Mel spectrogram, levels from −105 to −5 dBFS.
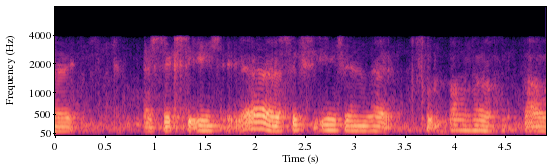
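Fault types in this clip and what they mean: G.729 codec: Across the whole clip the speech sounds band-limited, slightly rough and synthetic, with nothing above 4 kHz and a plainly audible coded texture. This is the G.729 codec, which fits its 8 kbit/s mode. It does not send the waveform. It rebuilds each 10 ms frame from a vocal tract filter, a pitch predictor and a few pulses, which is why the result sounds artificial.
VoIP packet loss concealed by the speech codec: At 0.83 to 0.93 s and again at 3.85 to 4.05 s the speech smears into a buzzy tone or coloured noise that fades instead of dropping out, and it stays weak or distorted for a moment after normal audio returns. About 60 ms and then 100 ms of audio went missing, consistent with three and then five lost packets. The decoder filled each gap by repeating its last pitch and filter at a decreasing gain. Each frame depends on the one before it, so recovery lags behind the returning packets.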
